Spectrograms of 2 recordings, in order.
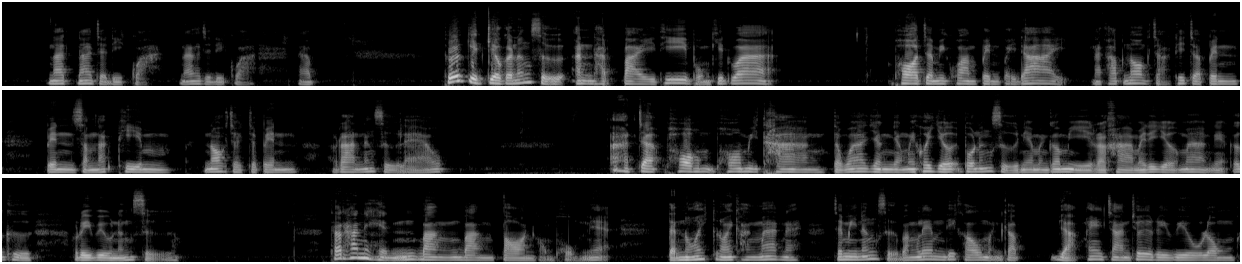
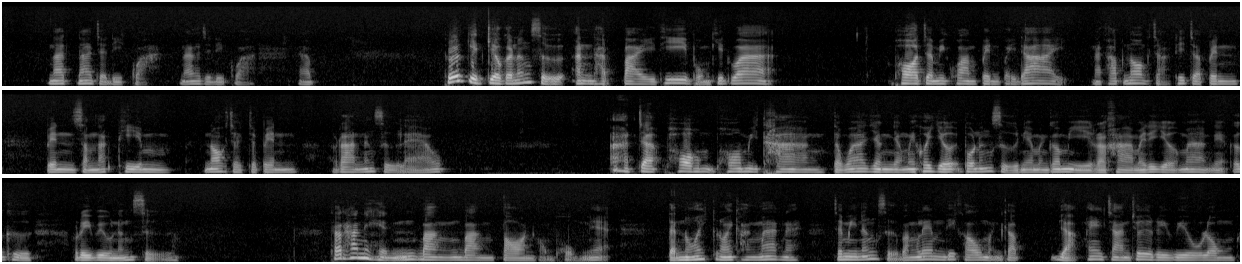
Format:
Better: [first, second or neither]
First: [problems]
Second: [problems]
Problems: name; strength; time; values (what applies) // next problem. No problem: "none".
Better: first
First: none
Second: hiss; faint; throughout; 20 dB below the speech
